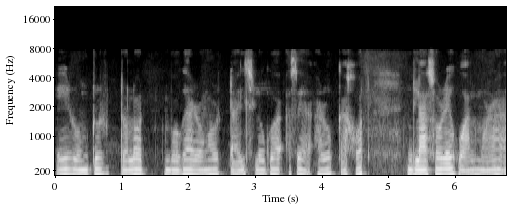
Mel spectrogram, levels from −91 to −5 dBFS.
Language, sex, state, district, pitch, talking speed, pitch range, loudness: Assamese, male, Assam, Sonitpur, 115 Hz, 140 wpm, 110-120 Hz, -19 LUFS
